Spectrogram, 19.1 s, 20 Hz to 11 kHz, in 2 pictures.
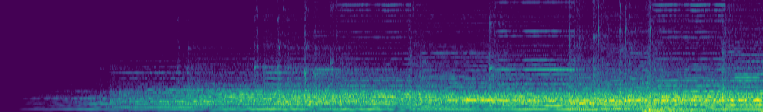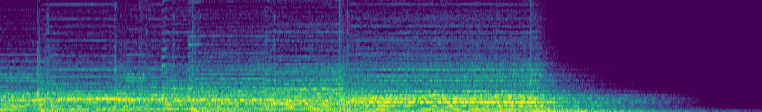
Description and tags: Riser #42 - Medieval / Witcher
Historic, Cinematic, Medieval, Orchestral, Score, Historical, Melody, Choir, Hurdy-Gurdy, Percussion, Soundtrack, Balkan, Witcher, Battle, Balkan-Choir, Music, Trailer, Action, War-Drums, Movie, Game, Epic, Riser, Drums, Fantasy, Instrumental, HurdyGurdy, Film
